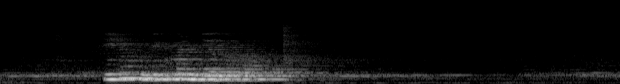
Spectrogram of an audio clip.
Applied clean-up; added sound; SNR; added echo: none; none; none; reverberation time 2.2 s.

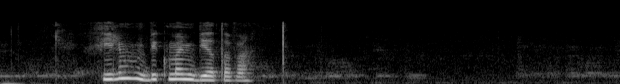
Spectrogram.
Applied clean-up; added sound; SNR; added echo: none; none; none; none.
